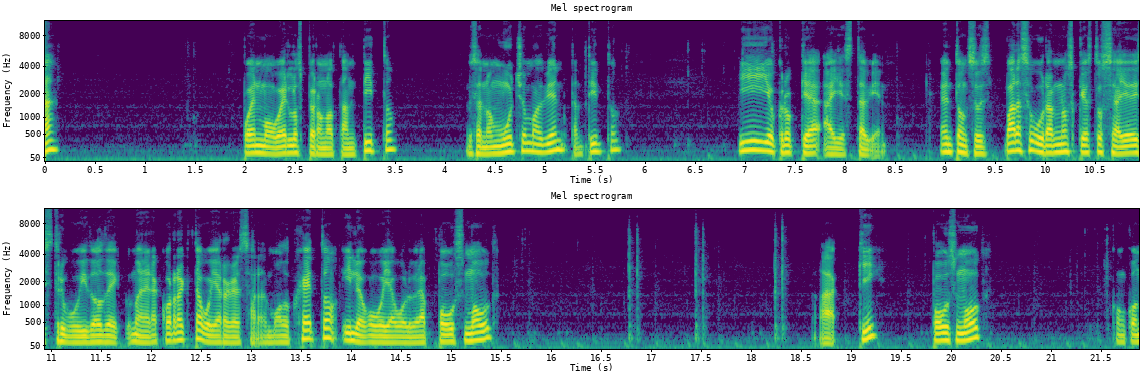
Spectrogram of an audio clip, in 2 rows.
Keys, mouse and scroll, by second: 1.5 middle click, 2.1 click, 5.2 scroll up 1, 5.5 shift+middle click, 5.8 click, 6.4 middle click, 7.0 shift+middle click, 7.4 click, 8.5 scroll down 2, 9.6 click, 10.4 scroll up 1, 10.6 scroll down 2, 11.1-11.6 scroll up 4, 12.4-13.0 drag, 13.3-13.6 scroll down 2, 14.8-15.6 drag, 15.7 click, 16.1 click, 16.5 scroll up 1, 16.7 Tab, 17.4 Tab, 18.0 click, 18.2 Tab, 19.7 click, 19.8 click, 21.4 ctrl+Tab.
